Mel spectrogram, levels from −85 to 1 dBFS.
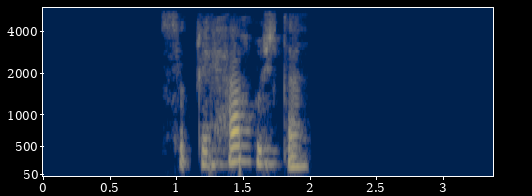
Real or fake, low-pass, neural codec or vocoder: fake; 5.4 kHz; vocoder, 22.05 kHz, 80 mel bands, Vocos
